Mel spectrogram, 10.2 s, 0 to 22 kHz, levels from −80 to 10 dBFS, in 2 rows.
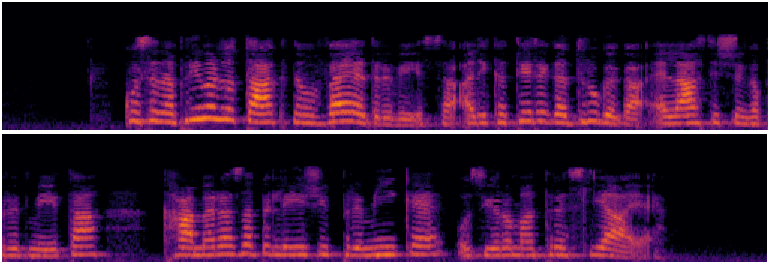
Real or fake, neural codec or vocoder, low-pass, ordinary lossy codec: real; none; 7.2 kHz; AAC, 24 kbps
